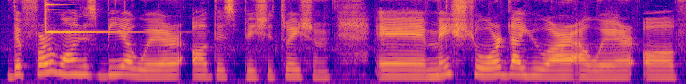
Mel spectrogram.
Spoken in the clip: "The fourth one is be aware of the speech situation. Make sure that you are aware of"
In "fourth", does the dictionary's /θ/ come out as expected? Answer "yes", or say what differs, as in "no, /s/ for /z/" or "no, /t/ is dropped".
no, /s/ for /θ/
